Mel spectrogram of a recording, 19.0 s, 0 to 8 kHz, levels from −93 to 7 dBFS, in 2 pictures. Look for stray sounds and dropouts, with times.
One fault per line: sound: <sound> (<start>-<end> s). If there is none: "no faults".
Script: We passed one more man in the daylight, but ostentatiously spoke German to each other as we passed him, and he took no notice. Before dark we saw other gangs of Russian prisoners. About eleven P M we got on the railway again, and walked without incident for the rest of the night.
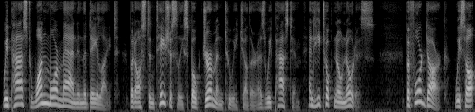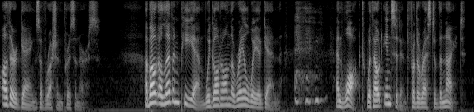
sound: laugh (15.4-16.1 s)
